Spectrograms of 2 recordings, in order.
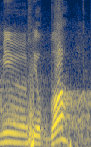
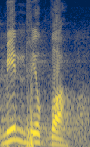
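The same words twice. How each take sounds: First: The n is hidden as a nasal sound. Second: The n is pronounced clearly and fully. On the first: The speaker calls it right. "harusnya dibaca ikhfa" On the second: The speaker calls it wrong.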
